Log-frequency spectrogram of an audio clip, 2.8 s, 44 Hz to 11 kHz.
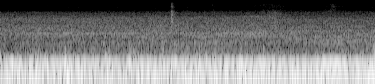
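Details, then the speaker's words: Mk4 Toyota Supra 2JZ-GTE single turbo, after AC compressor repair and system refill; the compressor previously would not engage. Steady, even idle with the compressor now running, no knocks or surging; AC fixed. "now you guys can actually hear it the compressor coming on and i had already filled up the ac system"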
